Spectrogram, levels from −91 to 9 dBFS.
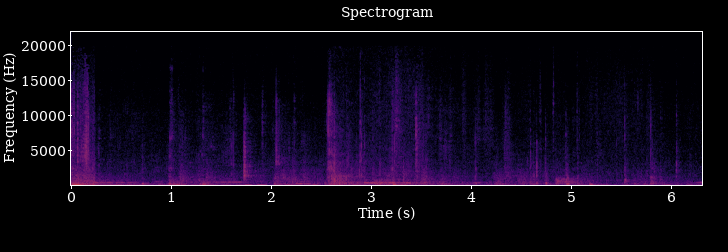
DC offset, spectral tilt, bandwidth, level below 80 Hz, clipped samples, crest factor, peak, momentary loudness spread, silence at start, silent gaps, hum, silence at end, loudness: under 0.1%; -4 dB/octave; over 20 kHz; -62 dBFS; under 0.1%; 22 dB; -28 dBFS; 10 LU; 0 s; none; none; 0 s; -54 LUFS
